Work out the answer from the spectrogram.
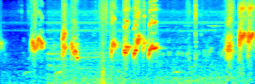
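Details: Red-whiskered bulbul giving short, liquid, warbled phrases in quick bursts, with a brief sharp click partway through; a decoy song recorded for training other bulbuls to sing.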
